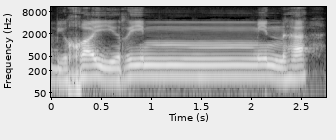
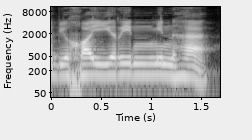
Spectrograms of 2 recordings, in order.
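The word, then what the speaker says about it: بخير منها: Tanwin berjumpa dengan huruf mim. Perhatikan di samping huruf mim termasuk kepada huruf idgham bi gunnah. Nah, maka ini hukumnya idgham bi gunnah. Cara bacanya itu dengan cara dimasukkan kemudian berdengung. Apanya yang dimasukkan? Maka baris tanwin ini langsung dimasukkan ke huruf mim. Jadi dibaca bi khairim minha. Jangan dibaca bi khairin minha.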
